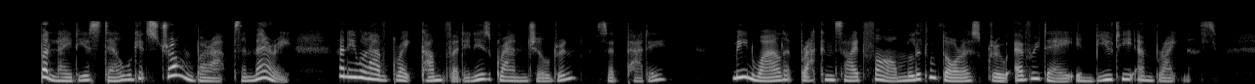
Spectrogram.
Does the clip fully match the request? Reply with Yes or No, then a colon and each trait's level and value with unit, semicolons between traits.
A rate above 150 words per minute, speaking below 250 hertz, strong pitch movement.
Yes: average, 160 wpm; high, 190 Hz; wide, 6.1 semitones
